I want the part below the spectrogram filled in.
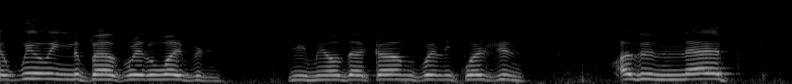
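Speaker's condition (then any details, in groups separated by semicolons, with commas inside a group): Spastic quadriplegia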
